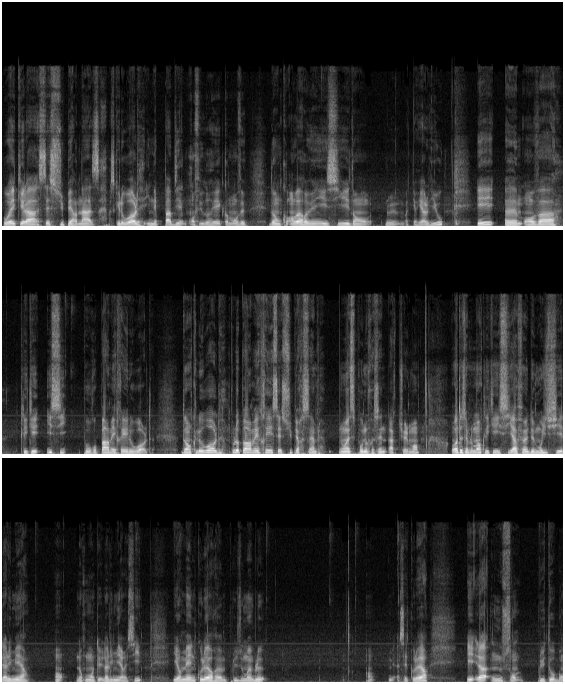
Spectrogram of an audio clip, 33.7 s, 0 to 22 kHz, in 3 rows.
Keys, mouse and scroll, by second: 0.1-3.2 middle drag, 6.5 click, 7.6-7.9 shift+scroll down 4, 7.9-12.5 middle drag, 12.5 click, 21.2-24.2 drag, 31.3-33.6 middle drag.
